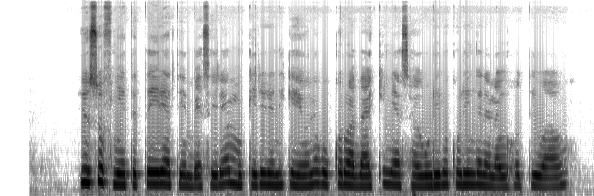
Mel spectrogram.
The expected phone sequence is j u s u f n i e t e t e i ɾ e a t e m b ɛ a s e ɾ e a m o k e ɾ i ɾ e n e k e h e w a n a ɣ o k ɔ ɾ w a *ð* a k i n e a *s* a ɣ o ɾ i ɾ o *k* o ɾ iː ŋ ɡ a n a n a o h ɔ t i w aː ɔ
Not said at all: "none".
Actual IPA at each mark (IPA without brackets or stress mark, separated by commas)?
ð, s, k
